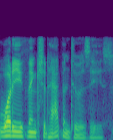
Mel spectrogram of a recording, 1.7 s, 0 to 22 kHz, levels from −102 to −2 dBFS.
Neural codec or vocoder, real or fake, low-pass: none; real; 7.2 kHz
